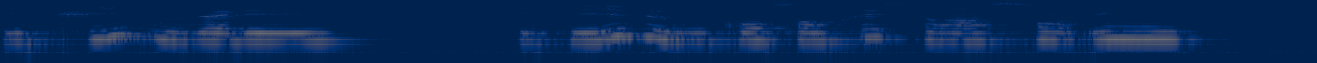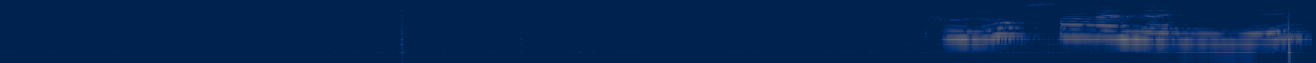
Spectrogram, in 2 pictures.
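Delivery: soft, unhurried meditation voice with long pauses; calm yoga nidra guidance, leaving long silences; guided meditation. Acted. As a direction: guide them gently towards sleep, phrase by phrase.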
